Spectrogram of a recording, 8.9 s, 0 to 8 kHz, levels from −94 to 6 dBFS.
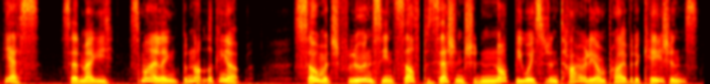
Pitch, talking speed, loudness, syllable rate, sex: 200 Hz, 150 wpm, -18 LUFS, 4.7 syllables/s, female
